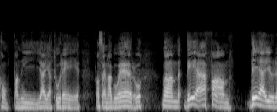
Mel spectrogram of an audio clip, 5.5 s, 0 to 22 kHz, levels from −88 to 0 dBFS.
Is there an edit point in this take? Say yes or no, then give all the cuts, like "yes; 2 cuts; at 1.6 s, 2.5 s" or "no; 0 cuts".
no; 0 cuts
